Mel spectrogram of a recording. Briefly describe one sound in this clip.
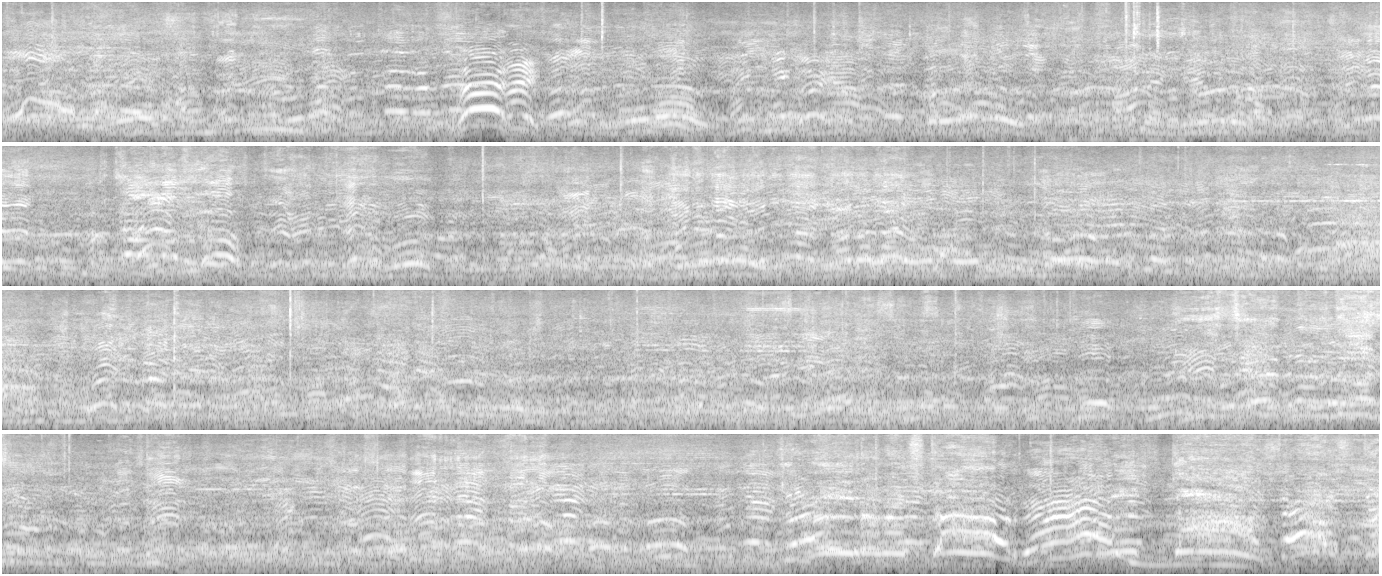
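A large crowd of young men shouts and cheers excitedly close by, outdoors.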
